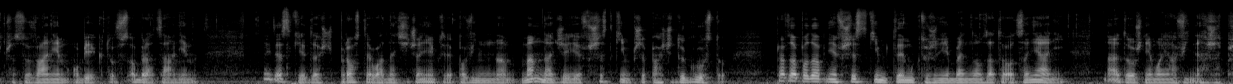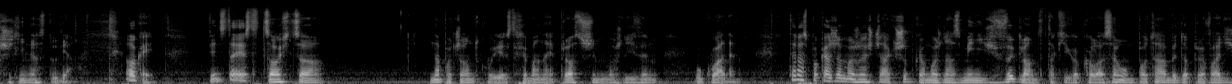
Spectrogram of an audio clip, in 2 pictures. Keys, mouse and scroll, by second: 1.7 z, 2.5 b, 8.3 x, 9.7-12.3 right drag, 11.1-16.6 middle drag, 16.8 r, 19.4-20.4 scroll up 1, 19.5 a, 20.4-21.4 middle drag, 23.3 2.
